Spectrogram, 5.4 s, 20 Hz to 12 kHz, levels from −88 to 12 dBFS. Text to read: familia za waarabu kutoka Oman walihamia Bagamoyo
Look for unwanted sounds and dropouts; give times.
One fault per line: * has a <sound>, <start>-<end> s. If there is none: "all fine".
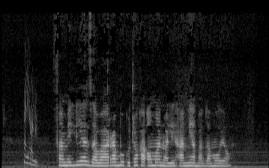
* has a chirp, 0.5-0.8 s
